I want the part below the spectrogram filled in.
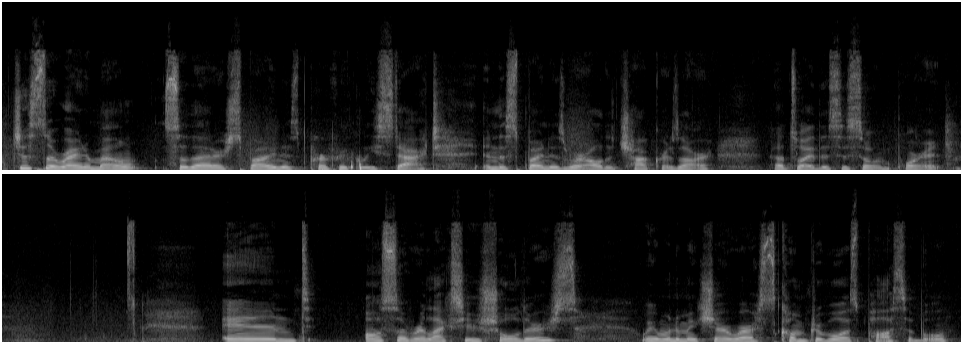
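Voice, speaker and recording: A woman leading a guided meditation in a gentle, measured, instructional way with pauses. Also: medium pitch. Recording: steady humming tuning-fork tone behind voice. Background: crystal tuning fork tone, hum.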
